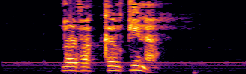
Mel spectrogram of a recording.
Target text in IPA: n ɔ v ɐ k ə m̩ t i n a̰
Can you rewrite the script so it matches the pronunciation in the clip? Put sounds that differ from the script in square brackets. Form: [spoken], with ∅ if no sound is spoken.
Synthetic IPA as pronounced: n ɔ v [a] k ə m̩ [p] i n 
